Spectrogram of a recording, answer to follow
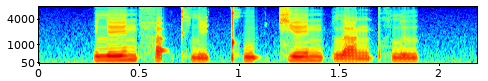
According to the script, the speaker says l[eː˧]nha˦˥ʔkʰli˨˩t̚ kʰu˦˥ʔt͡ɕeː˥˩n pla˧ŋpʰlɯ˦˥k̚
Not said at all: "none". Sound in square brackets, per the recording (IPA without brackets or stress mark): eː˥˩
